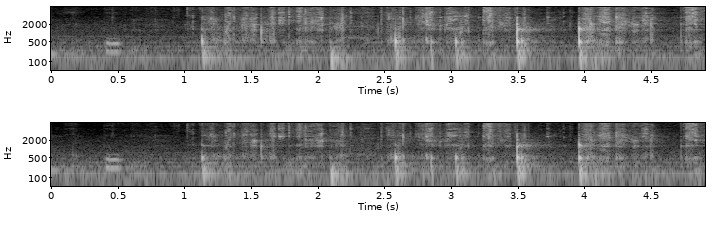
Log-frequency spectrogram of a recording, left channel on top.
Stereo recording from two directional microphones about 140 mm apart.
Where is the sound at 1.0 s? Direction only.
Centre (ahead or behind).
